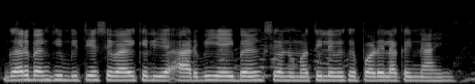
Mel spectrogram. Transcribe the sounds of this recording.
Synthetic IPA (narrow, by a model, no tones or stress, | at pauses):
ɡəɾbɛ̃ŋkibit̪jeseʋaikelijeʔaɾbiejbɛ̃ŋkseənumət̪ilebekepəɽelakəinaɦi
